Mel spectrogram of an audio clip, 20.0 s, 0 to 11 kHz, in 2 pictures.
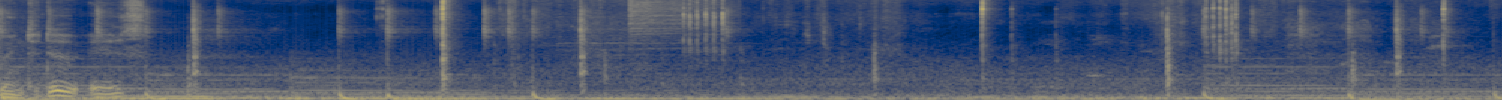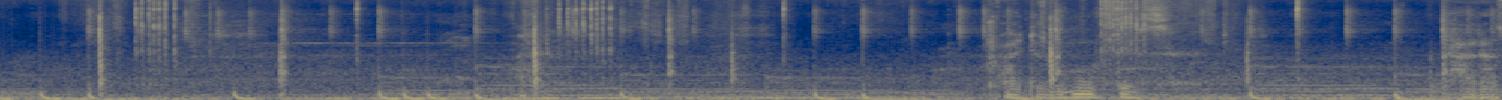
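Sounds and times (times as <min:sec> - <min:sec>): quiet background music: 0:00.0 - 0:20.0
ratchet wrench clicking: 0:04.2 - 0:05.0, 0:07.9 - 0:08.5, 0:10.6 - 0:12.6, 0:13.5 - 0:15.4, 0:17.0 - 0:18.8.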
